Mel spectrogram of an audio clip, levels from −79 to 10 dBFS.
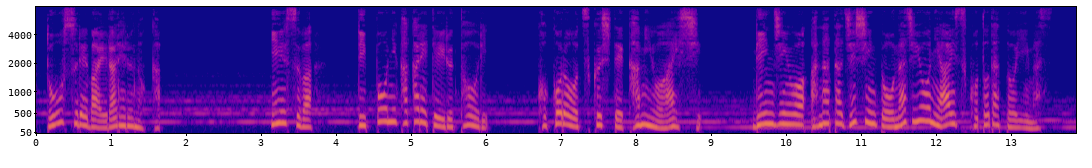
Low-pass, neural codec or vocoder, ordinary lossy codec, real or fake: none; none; none; real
